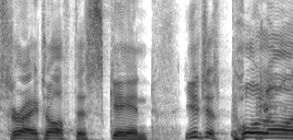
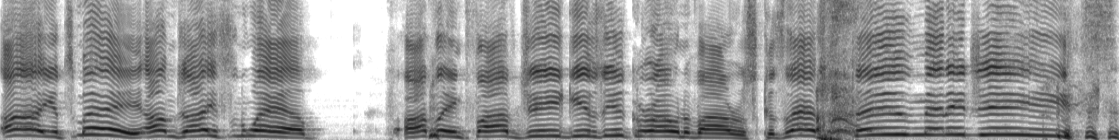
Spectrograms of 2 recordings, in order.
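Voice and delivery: clumsy put-on North Carolina drawl, pitched higher; 8 semitones higher than usual. On the podcast, he asks to hear your accent of him; do a bad Jason Webb accent impression. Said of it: "let's hear your accent of me".

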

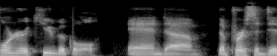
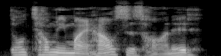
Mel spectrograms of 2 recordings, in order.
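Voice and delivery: put-on drunk man voice, quieter; 3 semitones higher, 3 dB quieter than usual. Retelling what a man said while walking through the alley on a ghost tour, imitating a drunk man. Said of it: "here comes this very drunk guy".

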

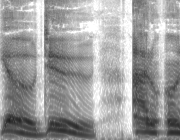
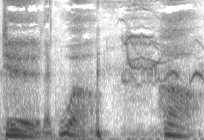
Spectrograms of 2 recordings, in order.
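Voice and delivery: casual dude-speak in a film-star style; 9 semitones lower, 11 dB quieter than usual. Comparing two actors' voices, doing Keanu Reeves: Keanu Reeves impression. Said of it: "Keanu Reeves is more like".

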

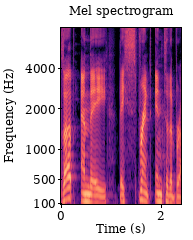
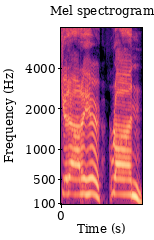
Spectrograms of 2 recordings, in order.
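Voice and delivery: very high, raspy, rough shout; 11 semitones higher, 7 dB louder than usual. Voicing a fleeing character warning the others: NPC shouting. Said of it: "and he shouts".

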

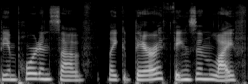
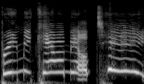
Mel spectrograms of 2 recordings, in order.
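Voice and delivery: mock raging scream, very high-pitched; 4 dB louder than usual. Retelling demands screamed at a boyfriend during pain: imitating own past screaming. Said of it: "I'm screaming at him".

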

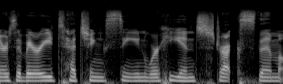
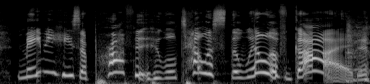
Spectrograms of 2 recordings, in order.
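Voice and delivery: very high, sweet, piping little voice. Retelling what the tiniest girl in the group said, in a sweet high-pitched little voice. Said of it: "she pipes up in this sweet little high-pitched voice".

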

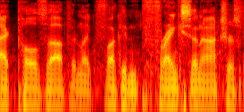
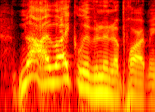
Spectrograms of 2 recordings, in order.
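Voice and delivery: mock forced cheerfulness, higher and louder; 11 semitones higher, 5 dB louder than usual. Imitating a divorced guy who misses his family but copes: forced cheerfulness. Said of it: "this is like the divorced guy that misses his family, but he's coping".

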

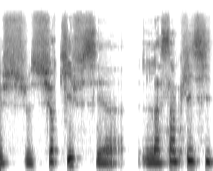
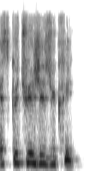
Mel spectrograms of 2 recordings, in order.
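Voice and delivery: put-on very high, shrill yell, rattled off fast; 10 semitones higher, 5 dB louder than usual. Retelling how a man yelled at the speaker after a concert, retelling a shout. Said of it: "il me crie dessus".

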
